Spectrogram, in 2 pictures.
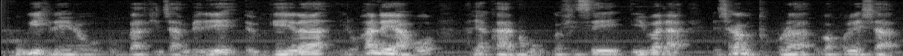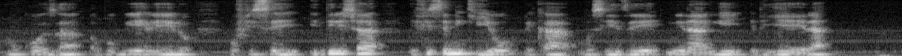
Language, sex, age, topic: Rundi, male, 25-35, education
